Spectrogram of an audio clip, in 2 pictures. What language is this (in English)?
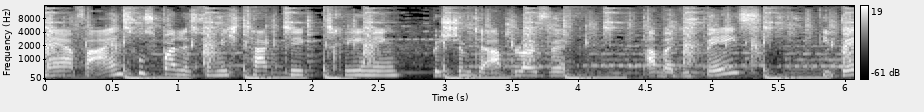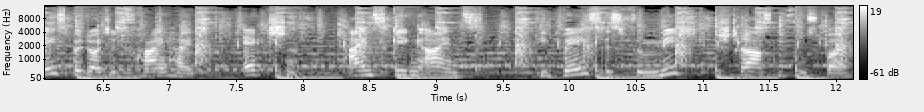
German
